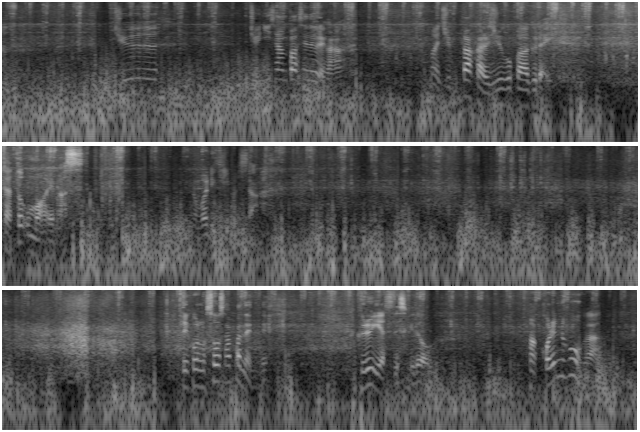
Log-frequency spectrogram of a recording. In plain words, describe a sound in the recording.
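Wind buffets a microphone steadily while riding outdoors.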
